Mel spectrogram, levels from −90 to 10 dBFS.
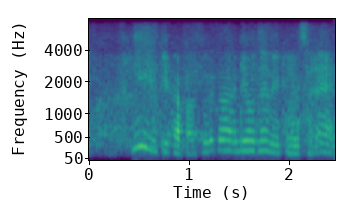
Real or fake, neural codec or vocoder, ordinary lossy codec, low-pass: fake; codec, 24 kHz, 0.9 kbps, WavTokenizer, medium speech release version 2; none; 7.2 kHz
